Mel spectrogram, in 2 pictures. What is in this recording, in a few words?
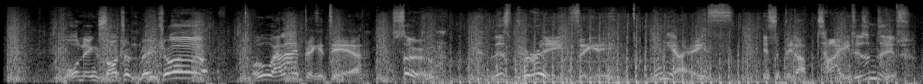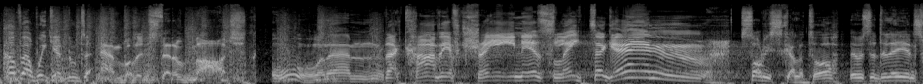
character reel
